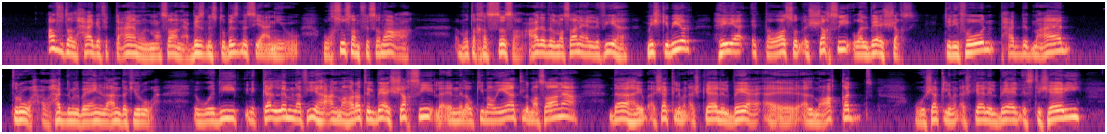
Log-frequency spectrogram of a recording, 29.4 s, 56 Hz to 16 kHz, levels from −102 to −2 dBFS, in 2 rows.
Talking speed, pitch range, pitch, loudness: 120 wpm, 145-185 Hz, 165 Hz, -21 LUFS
